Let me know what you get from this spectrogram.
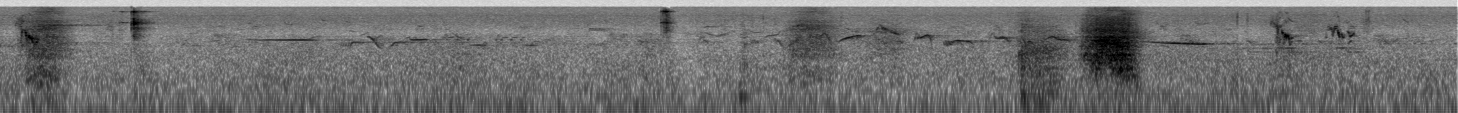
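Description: Small birds chirping over a faint steady outdoor background, with a few short breathy sounds, the loudest about five and a half seconds in.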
